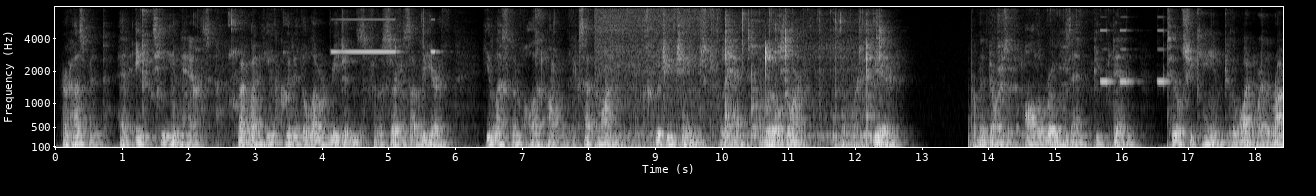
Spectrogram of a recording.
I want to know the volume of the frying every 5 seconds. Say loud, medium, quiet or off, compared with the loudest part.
off, medium, loud, off.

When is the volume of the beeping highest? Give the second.
5 s.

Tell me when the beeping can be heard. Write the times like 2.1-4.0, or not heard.
4.1-5.7, 15.7-16.9.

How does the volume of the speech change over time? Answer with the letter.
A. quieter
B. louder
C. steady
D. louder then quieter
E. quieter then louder
C.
